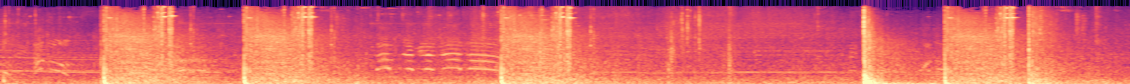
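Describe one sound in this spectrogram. A rifle fires loud single shots that echo.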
